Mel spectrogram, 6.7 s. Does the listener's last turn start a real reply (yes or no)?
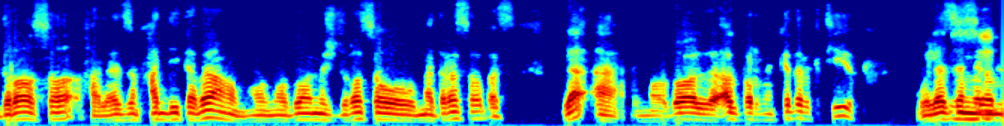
no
